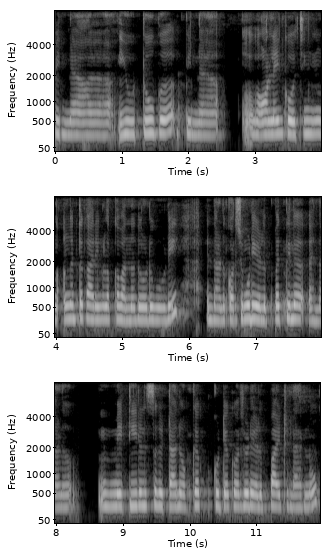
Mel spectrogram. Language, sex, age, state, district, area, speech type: Malayalam, female, 18-30, Kerala, Wayanad, rural, spontaneous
